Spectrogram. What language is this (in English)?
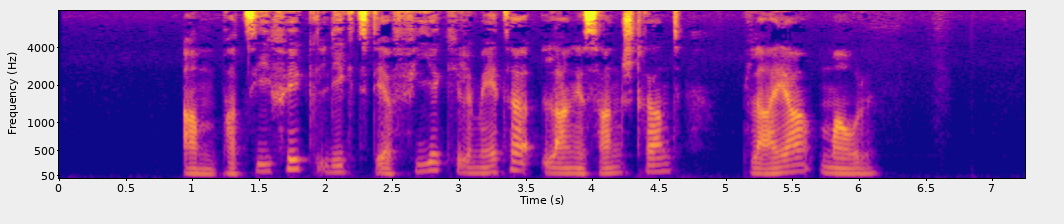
German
